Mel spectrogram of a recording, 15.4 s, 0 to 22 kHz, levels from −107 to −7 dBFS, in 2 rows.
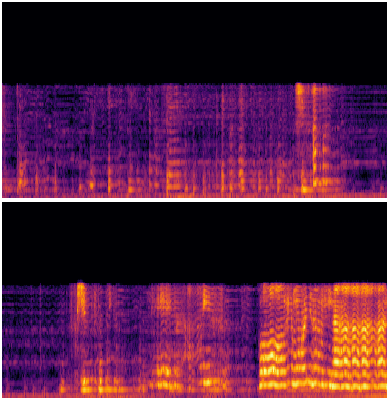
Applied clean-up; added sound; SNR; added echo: neural mask model DeepFilterNet 3.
